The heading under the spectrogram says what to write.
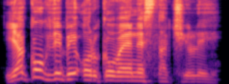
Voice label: Human Male Official Pissed; NPC; wowpreklad; czwow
